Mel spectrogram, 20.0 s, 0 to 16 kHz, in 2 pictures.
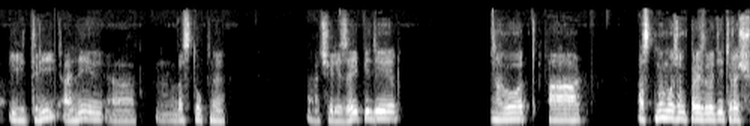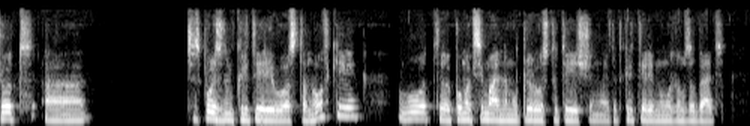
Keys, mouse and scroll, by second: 4.9 ctrl+right click, 10.4 right click, 18.4 right click, 19.4 click.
